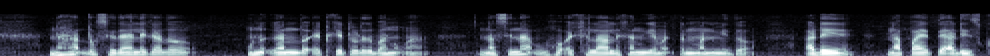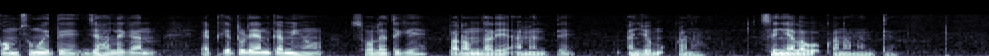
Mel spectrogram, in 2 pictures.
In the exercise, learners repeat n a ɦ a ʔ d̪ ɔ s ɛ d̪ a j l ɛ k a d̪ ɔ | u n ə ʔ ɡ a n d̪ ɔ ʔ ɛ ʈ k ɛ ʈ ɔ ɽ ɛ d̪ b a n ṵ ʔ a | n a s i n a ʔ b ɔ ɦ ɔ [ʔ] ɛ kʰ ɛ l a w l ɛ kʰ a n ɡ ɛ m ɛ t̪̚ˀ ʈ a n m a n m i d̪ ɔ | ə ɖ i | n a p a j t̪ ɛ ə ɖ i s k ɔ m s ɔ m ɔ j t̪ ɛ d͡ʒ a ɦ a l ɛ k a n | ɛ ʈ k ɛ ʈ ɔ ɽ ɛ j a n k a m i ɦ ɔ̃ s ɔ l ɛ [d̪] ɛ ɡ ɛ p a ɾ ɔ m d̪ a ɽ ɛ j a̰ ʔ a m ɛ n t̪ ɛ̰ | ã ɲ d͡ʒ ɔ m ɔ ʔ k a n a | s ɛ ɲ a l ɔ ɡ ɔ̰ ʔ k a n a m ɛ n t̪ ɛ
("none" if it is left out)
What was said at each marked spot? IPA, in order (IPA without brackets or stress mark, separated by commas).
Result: ʔ, t̪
